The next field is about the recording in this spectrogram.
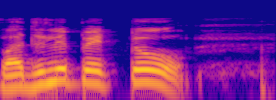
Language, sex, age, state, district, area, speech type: Telugu, male, 30-45, Andhra Pradesh, Vizianagaram, urban, read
